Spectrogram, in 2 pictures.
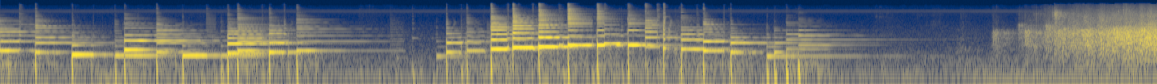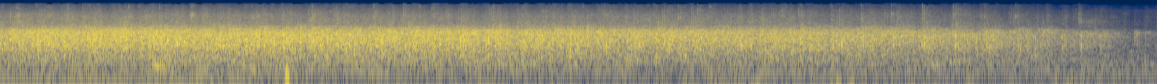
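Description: A braguinha, the small Madeiran forerunner of the ukulele, plucked in single ringing notes, ending with a rising run of notes that dies away about eight seconds in. After a short pause, an audience applauds for about twelve seconds.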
